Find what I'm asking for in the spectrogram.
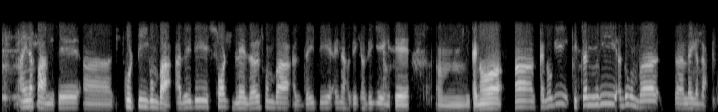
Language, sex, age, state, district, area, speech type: Manipuri, male, 18-30, Manipur, Kangpokpi, urban, conversation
